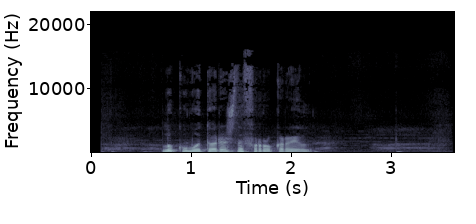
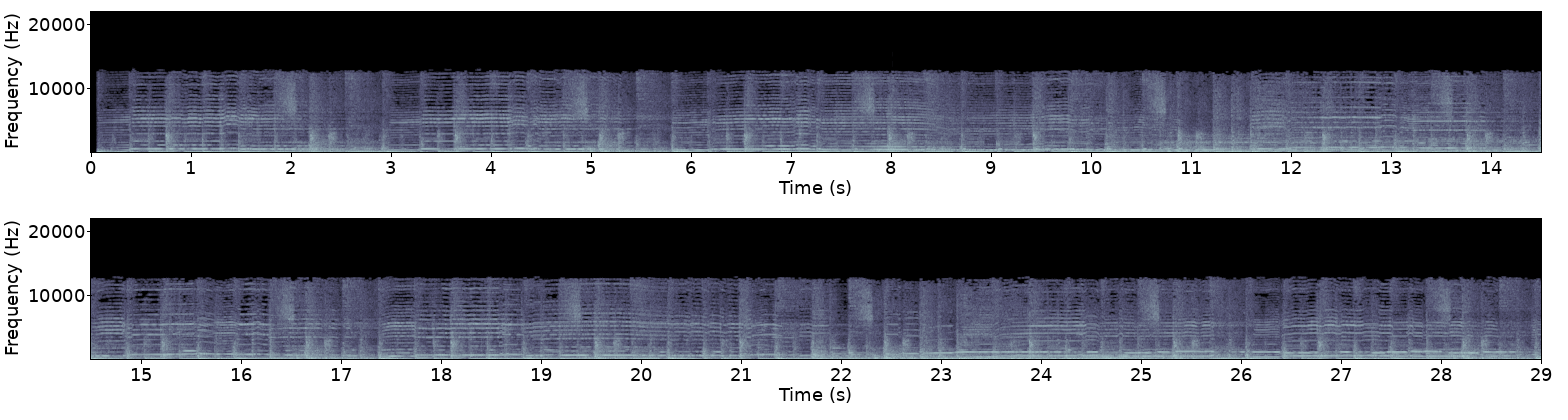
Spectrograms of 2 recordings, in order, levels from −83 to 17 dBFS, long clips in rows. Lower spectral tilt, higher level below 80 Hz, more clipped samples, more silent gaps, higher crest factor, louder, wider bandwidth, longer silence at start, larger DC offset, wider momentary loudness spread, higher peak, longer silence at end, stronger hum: first, -7 dB/octave vs -4.5 dB/octave; second, -52 dBFS vs -22 dBFS; neither; neither; about the same, 18 dB vs 14 dB; second, -24 LUFS vs -16 LUFS; first, 16 kHz vs 13 kHz; first, 0.2 s vs 0.05 s; second, under 0.1% vs 0.4%; about the same, 5 LU vs 3 LU; second, -8 dBFS vs 0 dBFS; first, 0.55 s vs 0 s; neither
